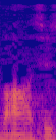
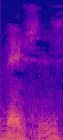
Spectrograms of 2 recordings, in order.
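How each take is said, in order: First: The word is said in a posh, affected way. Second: The word is said in an ordinary, everyday way. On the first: The speaker is putting on airs. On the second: The speaker is talking plainly.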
